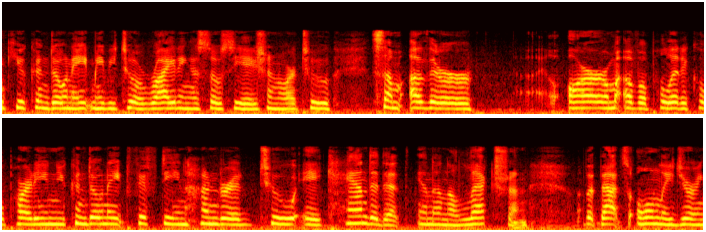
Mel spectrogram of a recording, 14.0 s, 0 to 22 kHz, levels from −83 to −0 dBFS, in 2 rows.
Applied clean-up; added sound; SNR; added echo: none; none; none; none.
